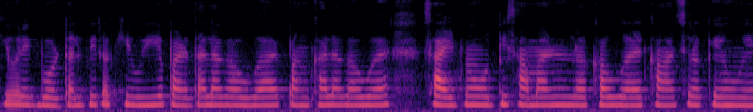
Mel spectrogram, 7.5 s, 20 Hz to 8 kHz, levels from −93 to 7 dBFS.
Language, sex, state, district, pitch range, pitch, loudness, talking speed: Hindi, female, Rajasthan, Churu, 215-225 Hz, 220 Hz, -39 LUFS, 215 wpm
